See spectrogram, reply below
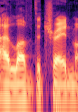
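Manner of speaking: soft, hushed half-whisper with no voice. Retelling what the other speaker's dad came over to say: imitating a half-whisper.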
